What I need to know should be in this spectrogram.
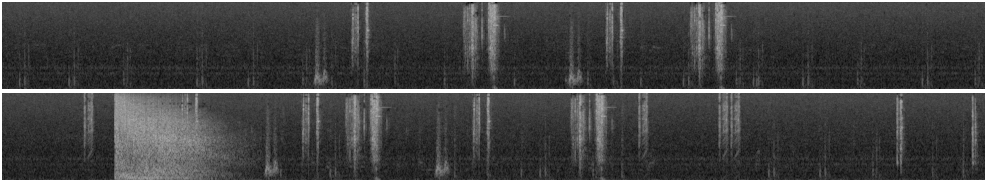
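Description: Footsteps tap on stone at a steady pace.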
